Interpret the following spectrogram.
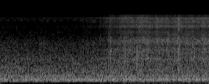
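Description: A hand-held sparkler catching light and fizzing with a steady high hiss from about a second in, after a stretch of low steady background noise.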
